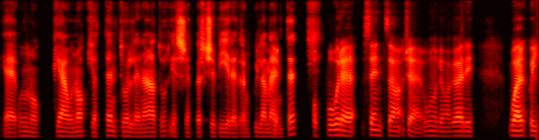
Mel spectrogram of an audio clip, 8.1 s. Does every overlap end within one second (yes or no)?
yes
